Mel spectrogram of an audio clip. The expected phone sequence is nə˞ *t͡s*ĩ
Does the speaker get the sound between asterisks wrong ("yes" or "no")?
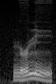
yes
